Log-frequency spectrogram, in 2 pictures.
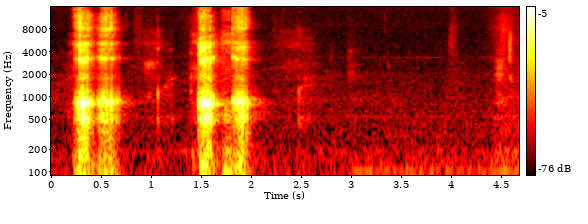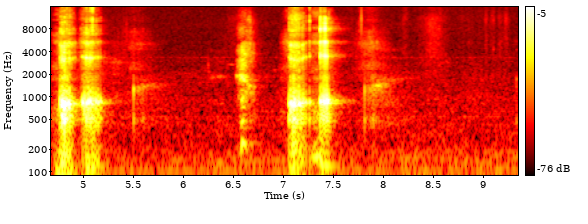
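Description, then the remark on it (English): Someone imitates a pig, making four pairs of short, nasal, grunting oinks, each pair separated by brief pauses, as a real piggy like Piglet would go. “I don't think I'm quite right here, but if Piglet was a real piggy, it would go oink oink, oink oink, oink oink, oink oink.”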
